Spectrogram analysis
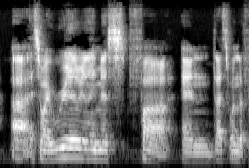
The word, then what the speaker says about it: pho: i kind of like what is that faux stuff and they realize it's pronounced pho and then i finally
